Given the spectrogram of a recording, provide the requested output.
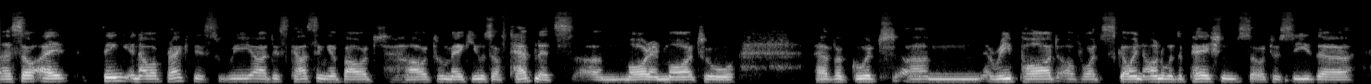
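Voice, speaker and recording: A man's monotone, flat delivery at a fairly slow pace, with music in the background. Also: medium pitch for a man. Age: 60s. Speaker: physiotherapy instructor. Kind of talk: interview. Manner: halting.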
